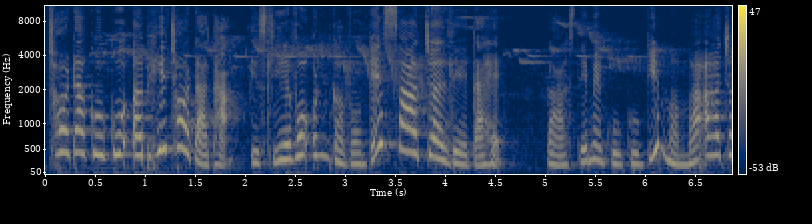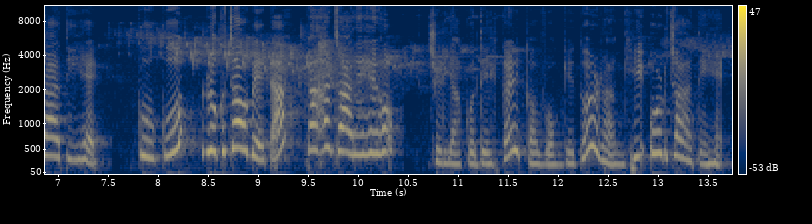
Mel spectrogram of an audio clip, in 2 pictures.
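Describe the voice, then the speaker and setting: A woman's voice: high-pitched, sing-song, a little slow, a bit bright, slight background noise. A woman telling a scripted children's story as its narrator.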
